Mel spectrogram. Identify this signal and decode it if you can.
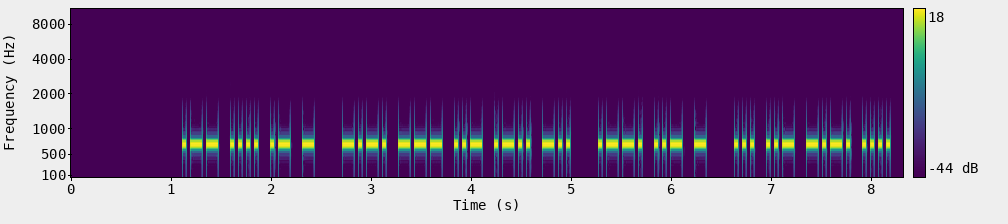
Morse code, heard as a keyed tone, about 30 wpm, 700 Hz. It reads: WHAT COULD PUT SUCH
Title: Sentences from Top 600 Words 30wpm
